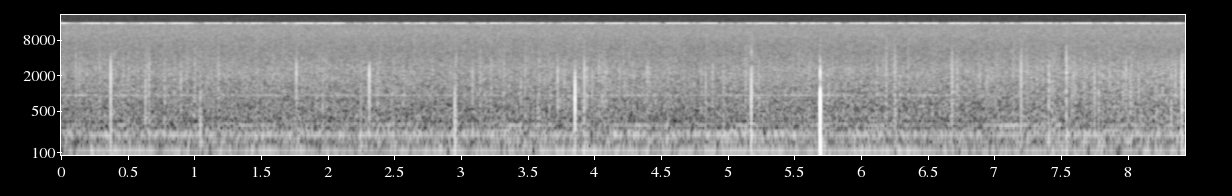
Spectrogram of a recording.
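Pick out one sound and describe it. A submarine's engine hums low and steady underwater.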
